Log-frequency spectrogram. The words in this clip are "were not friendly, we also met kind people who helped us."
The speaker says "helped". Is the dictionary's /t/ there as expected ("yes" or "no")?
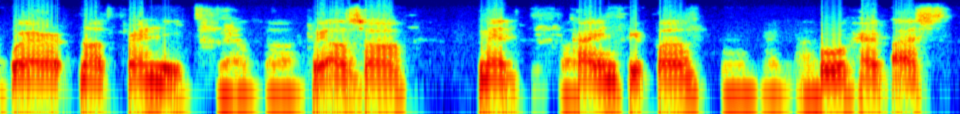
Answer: no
